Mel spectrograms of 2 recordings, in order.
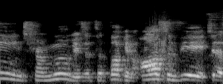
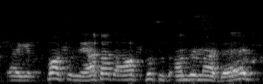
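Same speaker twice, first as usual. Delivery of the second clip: ordinary delivery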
